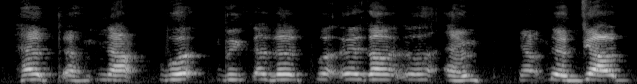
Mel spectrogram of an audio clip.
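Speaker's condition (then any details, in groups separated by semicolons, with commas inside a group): Cerebral palsy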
